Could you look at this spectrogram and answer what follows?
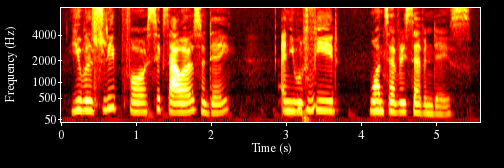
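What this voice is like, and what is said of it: Light put-on French accent. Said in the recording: “she speaks English very well. So she doesn't do the French R as much ... French is a sexy accent.”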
